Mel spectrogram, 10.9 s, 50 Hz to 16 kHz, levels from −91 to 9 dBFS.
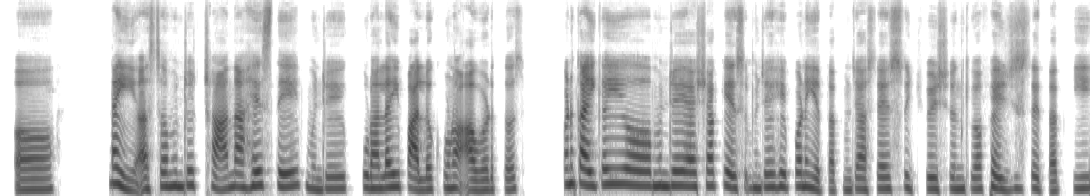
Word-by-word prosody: अ, 190 +1 +1 0.6
नाही, 235 -12 +4
असं 205 +5 0
म्हणजे 250 +1 +1 0.2
छान 210 0 +2
आहेच 255 +3 +3
ते, 245 +1 +3
म्हणजे 205 0 -3 0.2
कुणालाही 225 +1 +2
पालक 195 0 +3
होणं 215 0 0
आवडतंच, 185 +1 0 0.4
पण 290 +1 +2
काही-काही 285 +1 +4
अ, 270 -2 +3
म्हणजे 255 +1 +3
अशा 250 +1 +1
केस 220 -4 +1
म्हणजे 220 +2 -2
हे 240 +1 +1
पण 245 -1 +1
येतात. 180 -5 -2
म्हणजे 190 +2 -5
असे 205 +2 -2
सिच्युएशन 200 -1 -4
किंवा 200 -1 -3
फेजेस 205 -2 -2
येतात, 175 -5 -4
की 210 +3 -7
215 Hz, 160 wpm, -23 LUFS, 195-250 Hz, 0.6 s, नाही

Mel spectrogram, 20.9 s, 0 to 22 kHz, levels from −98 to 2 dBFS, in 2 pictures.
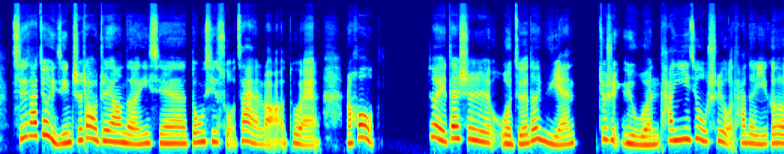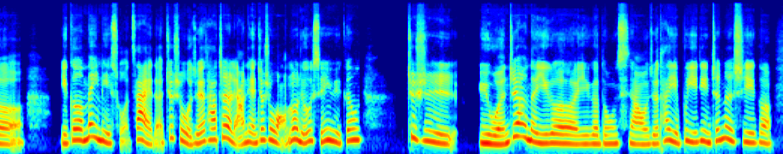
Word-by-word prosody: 其 305 - -4
实 340 - -1
他 370 0 +6
就 385 -2 +3
已 245 - +3
经 205 +4 +1
知 270 +4 0
道 305 -1 +3
这 260 0 0
样 230 -3 +2
的 190 -3 0
一 205 +2 -2
些 200 -1 -1
东 220 +3 0
西 235 0 -3
所 230 0 -7
在 250 -5 0
了， 185 +2 -4
对。 190 -3 -3 0.4
然 205 0 0
后 330 +3 +2 0.7
对， 320 -6 +3
但 310 +6 +5
是 265 -7 0
我 195 0 -2
觉 190 +2 -1
得 275 +7 +1
语 245 -7 0
言 180 +3 -3 0.3
就 290 - -3
是 275 -1 0
语 205 -5 -1
文， 175 0 -1
它 260 - -2
依 280 +2 +3
旧 280 -3 -2
是 240 +3 -6
有 225 -6 -2
它 210 - -5
的 205 -1 -2
一 185 0 -3
个 200 +2 -1 0.5
一 200 - -1
个 275 +6 +3
魅 320 +4 +3
力 255 -6 +4
所 235 +8 -8
在 275 -9 +3
的， 210 - -8
就 315 +9 -6
是 310 -3 -5
我 215 -8 0
觉 200 - -2
得 235 - +1
它 275 +1 +2
这 305 +2 +2
两 210 - -1
点， 215 -2 0
就 275 - -1
是 275 - -3
网 230 -6 +1
络 275 +2 +2
流 230 +1 +1
行 255 +1 +1
语 230 -5 +1
跟 260 +6 -1 0.7
就 330 - 0
是 235 -8 -1 0.3
语 210 -2 +5
文 185 0 +4
这 350 - +1
样 350 -4 +4
的 260 -3 +5
一 200 -1 +1
个 200 -2 +3
一 190 +1 -4
个 190 0 -1
东 195 0 -3
西 205 +1 -6
啊， 185 -1 0
我 180 - -3
觉 195 - -5
得 195 - -2
它 265 +6 -3
也 230 -4 +1
不 230 +6 -4
一 230 -2 0
定 245 -2 +1
真 255 +6 -1
的 290 -3 +1
是 240 0 -5
一 220 -1 0
个 210 -2 -4
225 Hz, 265 characters per minute, -19 LUFS, 200-270 Hz, 0.7 s, 他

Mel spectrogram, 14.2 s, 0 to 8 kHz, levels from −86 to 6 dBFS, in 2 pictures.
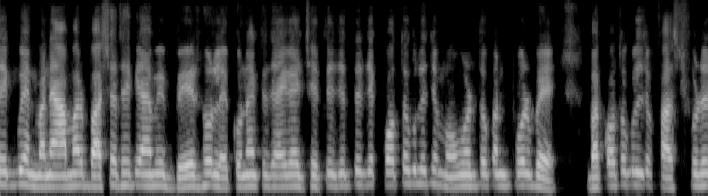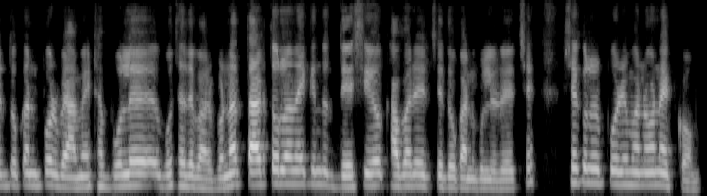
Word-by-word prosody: দেখবেন, 195 0 +1
মানে 160 +1 +4
আমার 180 +1 +2
বাসা 165 +3 +2
থেকে 185 0 -3
আমি 180 +1 0 0.2
বের 160 +2 +3
হলে 175 -4 +2
কোনো 165 +1 0
একটা 170 0 -6
জায়গায় 165 +1 0
যেতে, 165 +1 -4
যেতে 180 +2 -5
যে 195 - -3
কতগুলি 205 +2 -1
যে 205 - -4
মোমোর 170 +2 +1
দোকান 180 0 -1
পড়বে, 175 -4 +1 0.4
বা 155 - +3
কতগুলি 190 +1 -2
যে - - -8
ফাস্ট 150 -1 0
ফুড 180 -1 -3
এর 180 - -3
দোকান 185 +1 -1
পড়বে 180 -4 +1
আমি 155 +1 -1
এটা, 170 0 -6
বলে 175 +2 +3 0.3
বোঝাতে 175 -1 -1
পারবো 140 0 -2
না। 185 - +8
তার 195 0 +9
তুলনায় 205 -1 +2
কিন্তু 200 -1 -2 0.2
দেশীয় 175 +3 +1
খাবারের 175 0 +1
যে 165 - -1
দোকানগুলি 140 -3 -1
রয়েছে, 135 +9 -5 0.4
সেগুলোর 220 -1 0
পরিমাণ 195 -1 0
অনেক 185 -2 +2
কম। 125 -2 -5
175 Hz, 190 wpm, -23 LUFS, 165-190 Hz, 0.4 s, তার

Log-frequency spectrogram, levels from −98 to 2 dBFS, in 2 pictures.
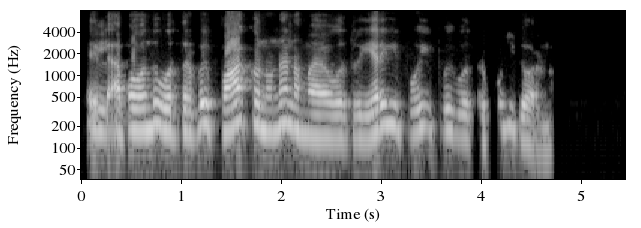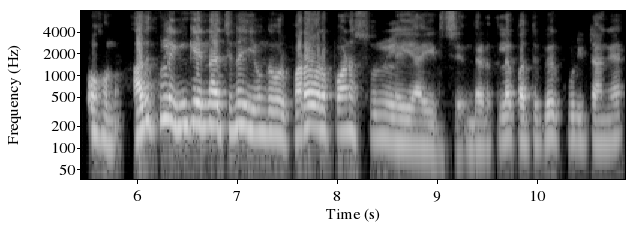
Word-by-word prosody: இல்ல 170 +1 -2
அப்போ 175 +2 -1
வந்து 195 +4 +2
ஒருத்தர 170 -1 0
போய் 210 0 +5 0.2
பாக்கணும்னா, 210 -2 +3
நம்ம 160 -3 -2 0.3
ஒருத்தர் 140 0 -5
இறங்கி 200 +3 +2
போயி 185 +4 -4
கு 175 - -5 0.2
ஒருத்தர 135 -2 -8
கூட்டிட்டு 190 -9 -4
வரணும். 95 +1 -11 0.8
போகணும். - - -1 0.2
அதக்குள்ள 250 +1 +4
இங்கு 205 +2 +1
என்ன 205 0 +1
ஆச்சுனா, 195 +1 -1
இவங்க 170 -1 -3
ஒரு 145 - -3
பரபரப்பான 175 -1 +3
சூழ்நிலை 140 -4 -5 0.2
ஆகிடிச்சு. 105 -3 -10
இந்த 110 +1 -14
இடத்தில 130 +5 -5
10 130 0 -1
பேர் 145 0 -2
கூடிட்டாங்க. 130 -2 -8
170 Hz, 160 wpm, -23 LUFS, 135-195 Hz, 0.8 s, போய்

